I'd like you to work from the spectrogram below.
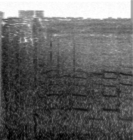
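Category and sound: sound effect, fireworks exploding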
